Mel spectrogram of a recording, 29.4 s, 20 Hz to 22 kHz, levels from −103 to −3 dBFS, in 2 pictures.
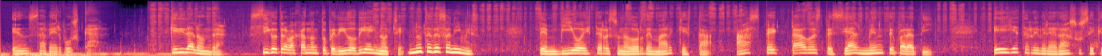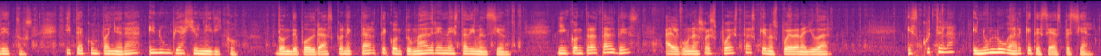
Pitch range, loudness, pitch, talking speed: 135-180 Hz, -14 LUFS, 155 Hz, 135 wpm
